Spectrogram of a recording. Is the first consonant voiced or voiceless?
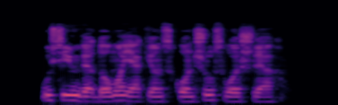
voiceless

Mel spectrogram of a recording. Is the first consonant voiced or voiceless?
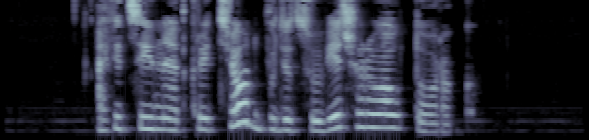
voiceless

